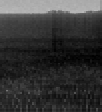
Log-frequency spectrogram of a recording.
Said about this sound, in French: Alors il y a du bruit parce qu'il y a une, tondeuse qui est en train de, tondre actuellement, donc euh, voilà, pardon pour le bruit, c'est ça que vous entendez au ah, juste.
